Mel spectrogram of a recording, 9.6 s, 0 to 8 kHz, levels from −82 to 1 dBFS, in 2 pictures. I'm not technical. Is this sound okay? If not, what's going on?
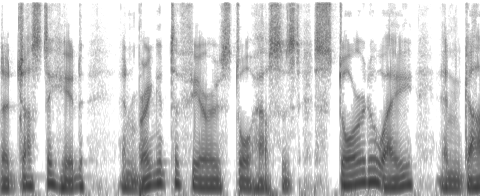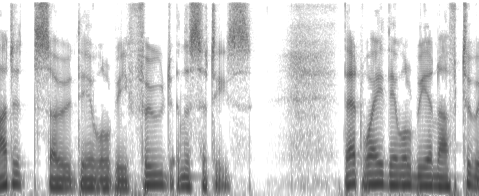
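No. At 2.30 s, and again at 2.93 s just before "store it away and", there's a short stall from a late packet: a sound is briefly stretched, but nothing is skipped.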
